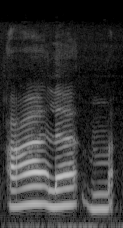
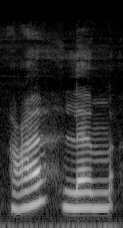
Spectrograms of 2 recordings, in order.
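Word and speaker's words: عَلَم: With just Fatha, it's Alam, Alam.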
